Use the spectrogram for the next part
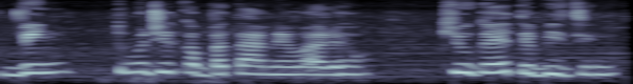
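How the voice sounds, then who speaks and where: A woman's voice: sits high, quick pace, warm tone, a little hiss or hum, pitched below the performer's own voice, close to an everyday voice. A woman voicing a strict middle-aged mother who questions in a stern, clipped way.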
